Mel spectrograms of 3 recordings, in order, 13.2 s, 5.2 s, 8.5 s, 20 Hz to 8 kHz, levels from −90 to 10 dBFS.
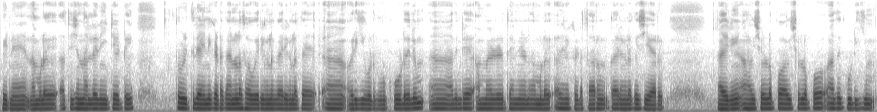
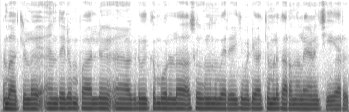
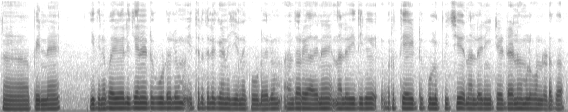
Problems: low volume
